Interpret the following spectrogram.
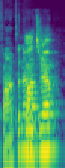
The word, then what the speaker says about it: Fontenot: Fontenot. Fontenot.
